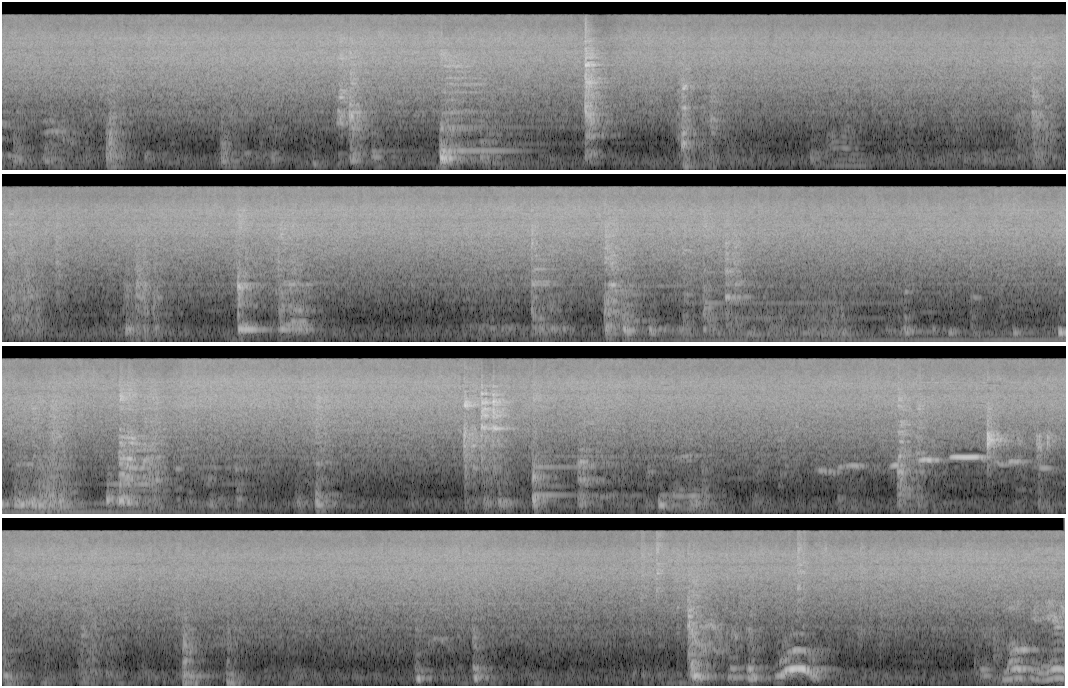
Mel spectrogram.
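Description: Food sizzling steadily in a hot pan, with scattered light knocks and clinks of utensils and dishes throughout.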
